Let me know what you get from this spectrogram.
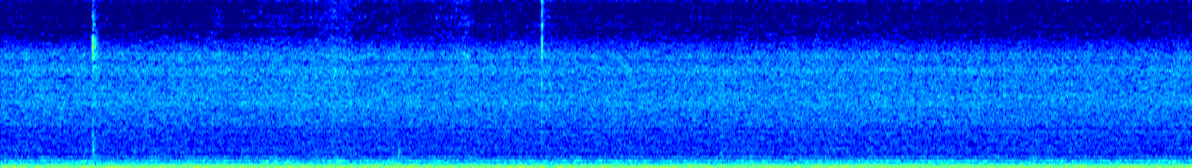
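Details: A steady low rumble, like a running vehicle or distant engine, fills the whole recording with no animal voice.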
